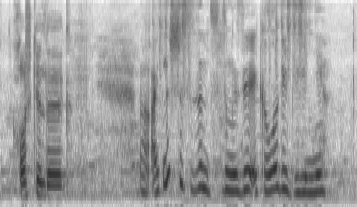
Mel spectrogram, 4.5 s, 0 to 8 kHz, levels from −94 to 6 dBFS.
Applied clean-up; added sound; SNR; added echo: none; Tambourine; 18 dB; none.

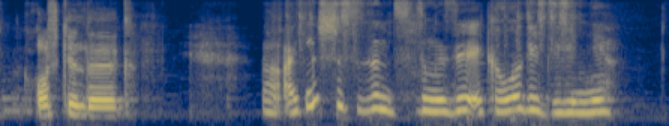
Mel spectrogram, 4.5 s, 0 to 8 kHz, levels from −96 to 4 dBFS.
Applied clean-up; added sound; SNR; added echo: neural mask model RNNoise.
